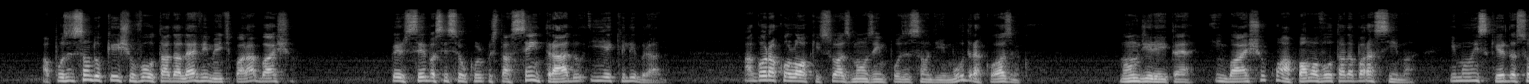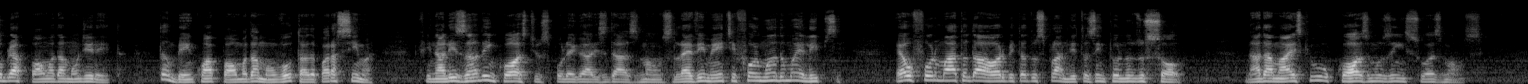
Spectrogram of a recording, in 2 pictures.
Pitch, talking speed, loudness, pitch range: 145 Hz, 160 wpm, -22 LUFS, 125-160 Hz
